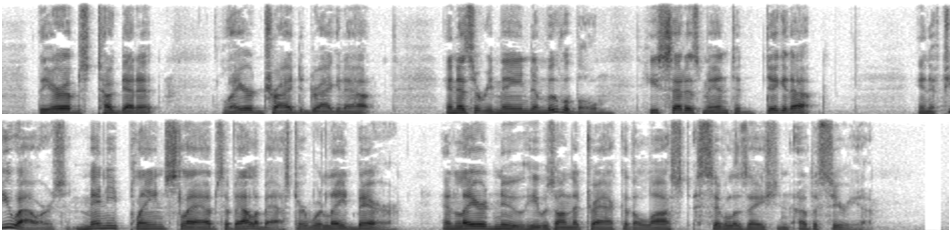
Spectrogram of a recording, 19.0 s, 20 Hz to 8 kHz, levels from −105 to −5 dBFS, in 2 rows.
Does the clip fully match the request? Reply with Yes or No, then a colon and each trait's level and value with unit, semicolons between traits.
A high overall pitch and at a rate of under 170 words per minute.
No: low, 125 Hz; average, 160 wpm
